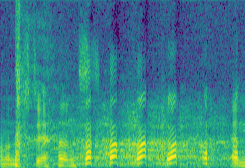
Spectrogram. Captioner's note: laughter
